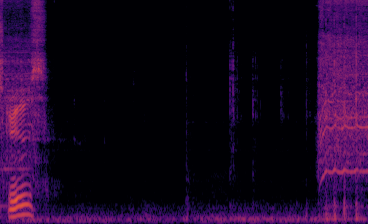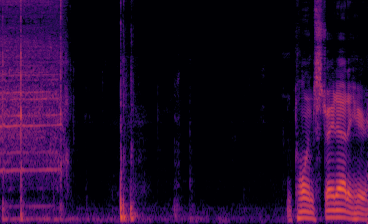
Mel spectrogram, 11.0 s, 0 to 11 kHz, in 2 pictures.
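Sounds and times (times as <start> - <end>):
power screwdriver whine: 0.0 - 0.7, 4.8 - 6.7.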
